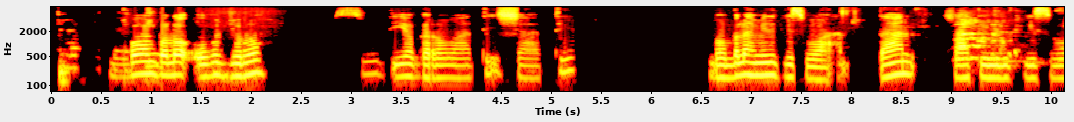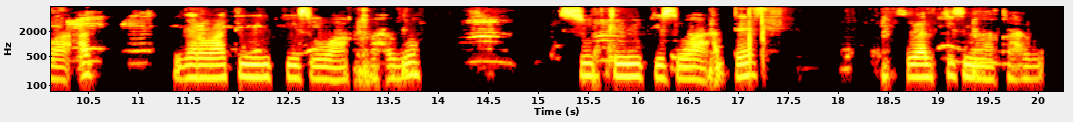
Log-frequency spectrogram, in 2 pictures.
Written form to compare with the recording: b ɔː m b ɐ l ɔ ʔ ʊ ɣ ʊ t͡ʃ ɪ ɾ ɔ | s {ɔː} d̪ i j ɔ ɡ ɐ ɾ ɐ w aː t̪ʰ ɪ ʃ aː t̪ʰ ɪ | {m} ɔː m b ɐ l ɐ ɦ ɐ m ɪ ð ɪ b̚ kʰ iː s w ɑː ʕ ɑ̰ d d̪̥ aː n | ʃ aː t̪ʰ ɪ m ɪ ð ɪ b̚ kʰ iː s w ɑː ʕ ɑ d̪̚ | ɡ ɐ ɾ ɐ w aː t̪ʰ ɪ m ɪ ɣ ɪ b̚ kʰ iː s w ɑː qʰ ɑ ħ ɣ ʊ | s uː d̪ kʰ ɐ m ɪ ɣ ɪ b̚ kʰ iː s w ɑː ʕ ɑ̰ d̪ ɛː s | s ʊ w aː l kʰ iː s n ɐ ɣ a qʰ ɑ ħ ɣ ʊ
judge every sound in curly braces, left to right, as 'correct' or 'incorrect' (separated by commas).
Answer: incorrect, incorrect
